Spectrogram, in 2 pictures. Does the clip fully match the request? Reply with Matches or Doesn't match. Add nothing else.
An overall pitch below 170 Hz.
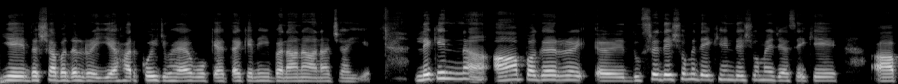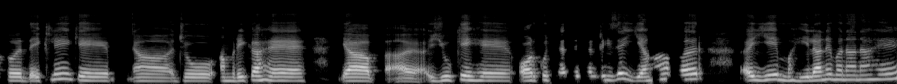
Doesn't match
